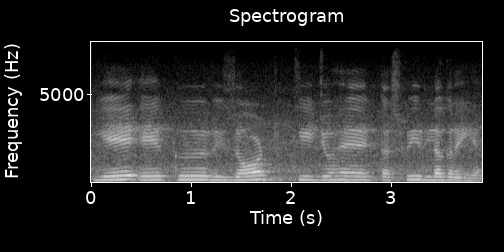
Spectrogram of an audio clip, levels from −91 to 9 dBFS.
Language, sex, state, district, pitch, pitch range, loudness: Hindi, female, Rajasthan, Jaipur, 200 Hz, 190-210 Hz, -16 LUFS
